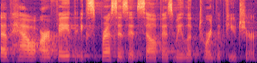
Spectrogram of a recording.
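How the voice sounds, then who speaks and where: A woman speaks in an American accent at a moderate pace. Her pitch is fairly low. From California, US. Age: 70s. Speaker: guest speaker. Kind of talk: sermon.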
